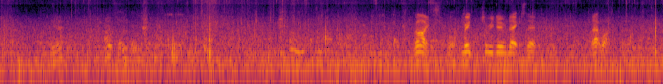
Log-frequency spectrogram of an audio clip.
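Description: A middle-aged man talks close by, with pauses.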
